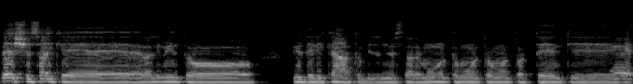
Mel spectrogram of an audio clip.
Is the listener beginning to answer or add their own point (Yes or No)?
Yes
